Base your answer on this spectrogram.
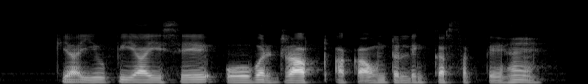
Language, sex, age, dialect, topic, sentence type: Hindi, male, 31-35, Awadhi Bundeli, banking, question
